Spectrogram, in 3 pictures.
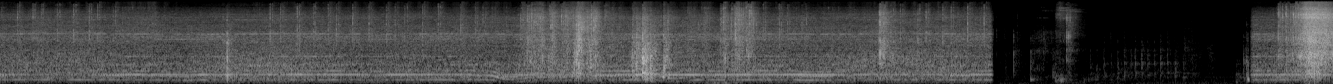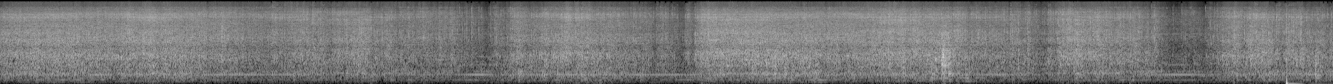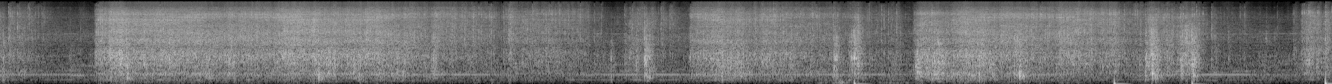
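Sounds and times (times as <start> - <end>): vacuum cleaner running: 0.0 - 10.0, 12.5 - 39.9
debris crackling and rattling: 13.6 - 39.9.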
